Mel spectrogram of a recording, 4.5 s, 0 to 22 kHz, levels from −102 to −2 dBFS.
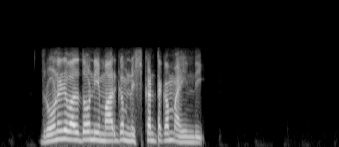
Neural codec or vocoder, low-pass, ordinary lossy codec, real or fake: none; 5.4 kHz; Opus, 16 kbps; real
